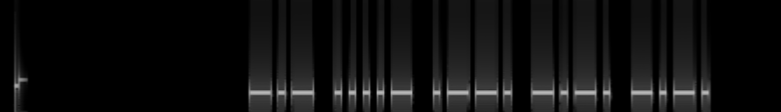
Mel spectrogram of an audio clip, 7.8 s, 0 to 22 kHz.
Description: Morse code, heard as a keyed tone, about 17 wpm, 700 Hz. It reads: K4PCC
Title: USA Call Signs - 5 Characters - Repeated 3x - 17wpm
